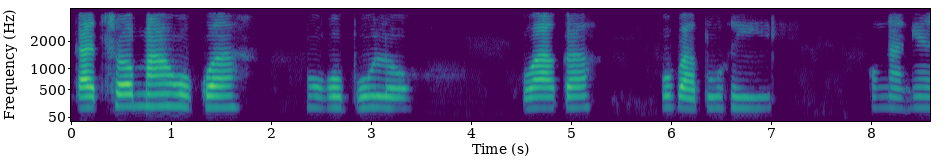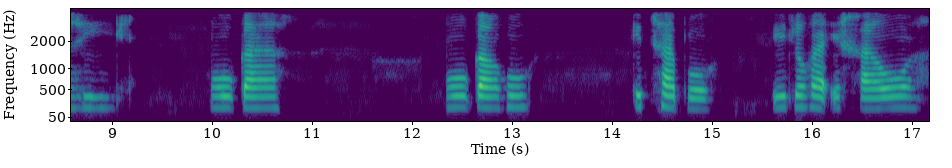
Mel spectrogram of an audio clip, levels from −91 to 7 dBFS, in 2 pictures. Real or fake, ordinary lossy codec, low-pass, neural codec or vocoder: fake; none; 3.6 kHz; codec, 16 kHz, 4 kbps, X-Codec, WavLM features, trained on Multilingual LibriSpeech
